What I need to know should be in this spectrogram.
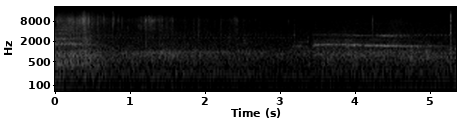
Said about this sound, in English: Not far from where the roosters are living, apparently.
